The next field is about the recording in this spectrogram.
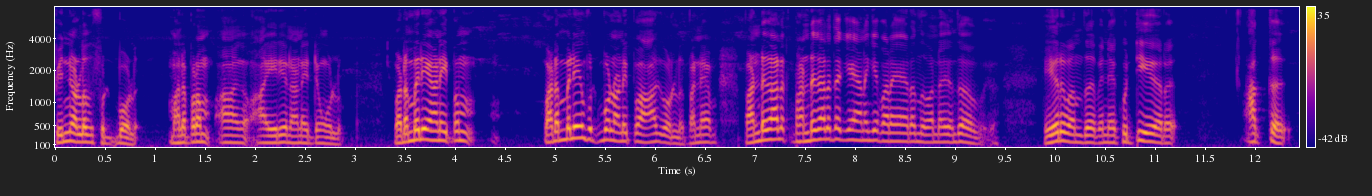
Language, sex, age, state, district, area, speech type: Malayalam, male, 30-45, Kerala, Pathanamthitta, rural, spontaneous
